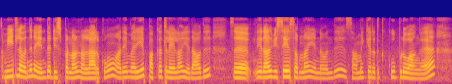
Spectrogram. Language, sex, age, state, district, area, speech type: Tamil, female, 30-45, Tamil Nadu, Coimbatore, rural, spontaneous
